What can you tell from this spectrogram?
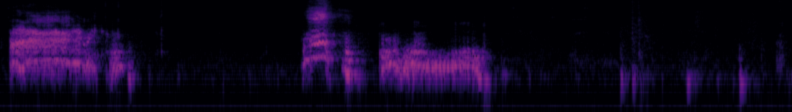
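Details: Bailey, a Maltese who stole his brother Jack's food, guards the bowl with rough, talk-like growls. A long growl opens the recording, a second snarling burst and sustained rumble follow midway, then quiet with faint clicks.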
